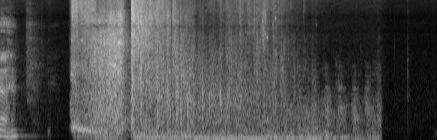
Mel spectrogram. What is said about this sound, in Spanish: Kabum, kabum. sonido de explosión. Sonido de explosión.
